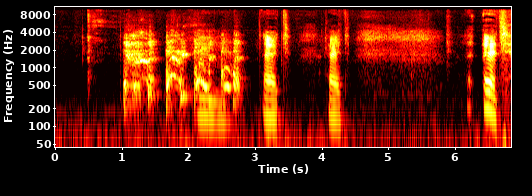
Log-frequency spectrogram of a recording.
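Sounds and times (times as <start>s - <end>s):
patient coughing on request: 1.0s - 2.9s
speech: 2.2s - 4.8s, 6.2s - 6.8s
faint breath or small throat sound: 3.7s - 5.9s.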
